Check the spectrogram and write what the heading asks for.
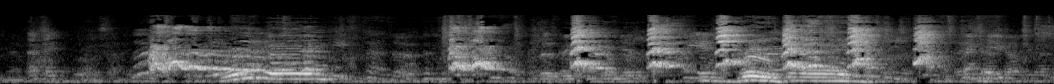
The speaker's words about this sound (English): I can't imagine how pleasant that bark is for everyone listening at home.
